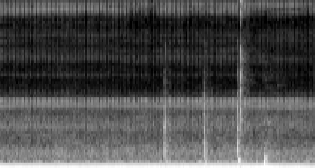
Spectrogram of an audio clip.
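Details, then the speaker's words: Homemade UPS transformer running on solar, which dims house lights after a power cut: steady mid-pitched hum with sharp "kit kit" ticks, caused by loose core laminations (pattis) letting the coil sound. "Kit kit kit kit की आवाज़ आ रही है। वो आवाज़ आती है इन पत्रियों की वजह से। अगर ये पत्रियाँ लूज़ हो जाएँ, इसमें खला आ जाए, तो ये इसी तरह इसके अंदर कोयल जो सी है वो साउंड करना शुरू कर जाती है, क्योंकि ये पत्रियाँ लूज़ हो जाती है,"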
